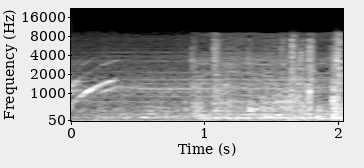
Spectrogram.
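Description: Videocassette recorder mechanism starting playback: a short rising whine at the start, then a steady motor whirr with a few sharp mechanical clicks about a second in and near the end.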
